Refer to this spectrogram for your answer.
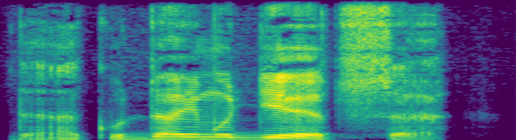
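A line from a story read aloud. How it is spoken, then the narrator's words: Deep bass reply. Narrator (Russian): басом ответил Морбит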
